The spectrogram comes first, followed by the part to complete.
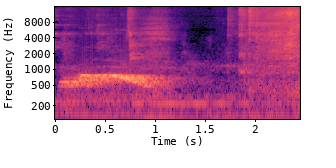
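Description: A small Pomeranian-type dog whining once: a single drawn-out note lasting about a second, rising a little and then dropping away.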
